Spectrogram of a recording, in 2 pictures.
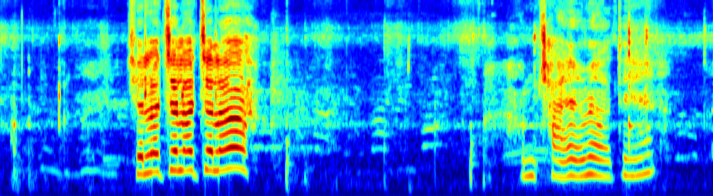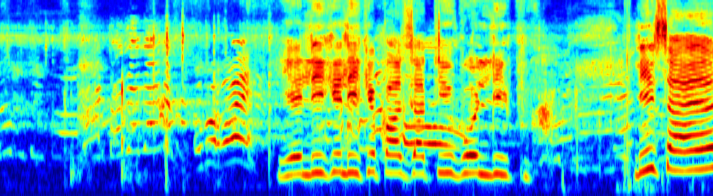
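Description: Boys shout loudly nearby outdoors.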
